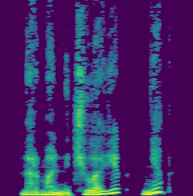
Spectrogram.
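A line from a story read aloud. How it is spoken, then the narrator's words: Changed tone of voice. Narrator (Russian): И опять мне, но уже другим голосом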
